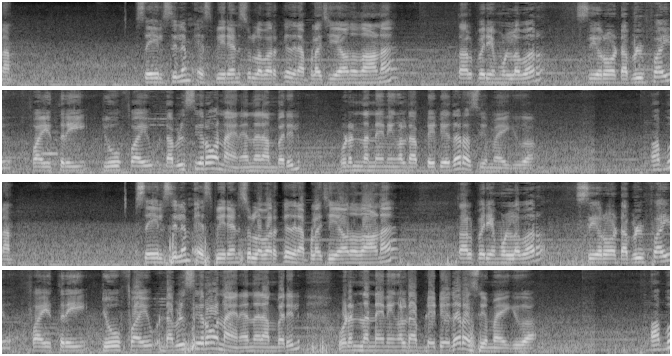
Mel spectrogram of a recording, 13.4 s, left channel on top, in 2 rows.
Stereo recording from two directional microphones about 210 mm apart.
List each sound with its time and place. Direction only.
1.4 s speech: 40° right (ahead or behind)
7.8 s a man's voice: 40° right (ahead or behind)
